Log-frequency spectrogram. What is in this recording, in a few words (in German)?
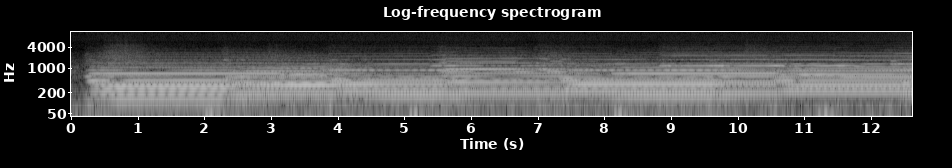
Fleiter 19 II P, orgel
